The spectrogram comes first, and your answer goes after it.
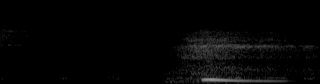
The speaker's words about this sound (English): And then just take like 5 really deep breaths. I'm going to do one right now because it just feels good.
